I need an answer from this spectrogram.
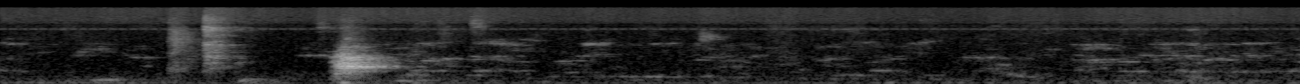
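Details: Cavalier King Charles Spaniel puppies playing indoors in a home puppy pen: one sharp, loud yelping bark stands out, with a couple of softer yips just before it, over a low steady hum and quiet room noise.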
